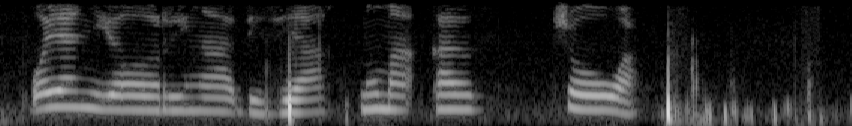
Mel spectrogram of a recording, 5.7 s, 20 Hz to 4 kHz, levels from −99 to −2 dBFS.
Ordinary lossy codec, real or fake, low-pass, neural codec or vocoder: Opus, 64 kbps; real; 3.6 kHz; none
